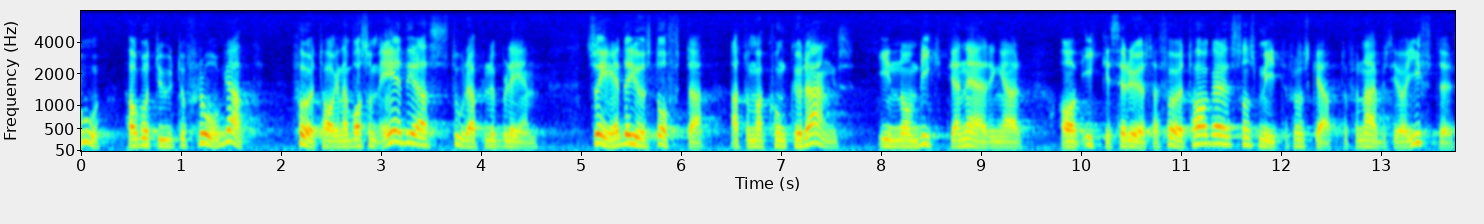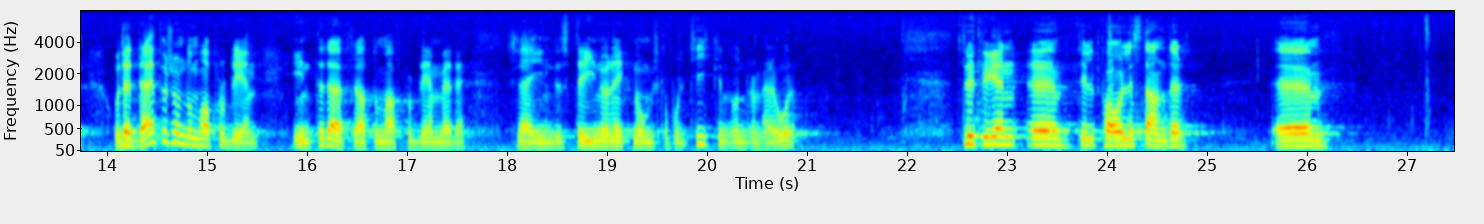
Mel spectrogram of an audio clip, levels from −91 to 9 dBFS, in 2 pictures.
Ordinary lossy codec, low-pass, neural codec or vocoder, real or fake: none; none; none; real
